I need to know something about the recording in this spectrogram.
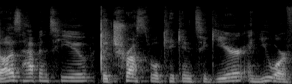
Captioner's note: fingers snapping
